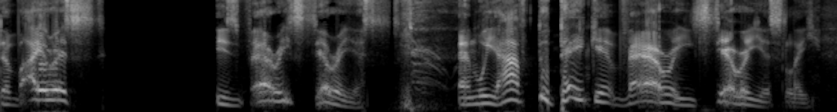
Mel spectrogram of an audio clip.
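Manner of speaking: put-on voice, high-pitched, grave and heavily serious. Told to go ahead, doing a serious Fauci voice. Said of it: "I can do a serious Fauci voice".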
